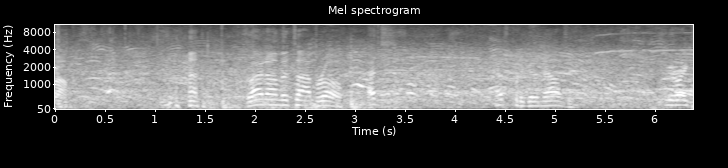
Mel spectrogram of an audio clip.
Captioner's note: laugh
